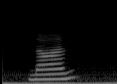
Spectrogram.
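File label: "nan" second tone, pinyin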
